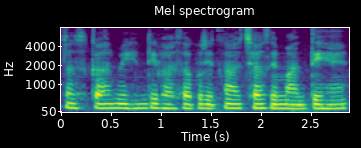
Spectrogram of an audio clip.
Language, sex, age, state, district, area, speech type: Hindi, female, 30-45, Uttar Pradesh, Chandauli, rural, spontaneous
